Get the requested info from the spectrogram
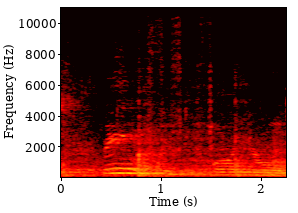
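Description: Speech only: a person speaking lines, quieter than the surrounding dialogue.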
